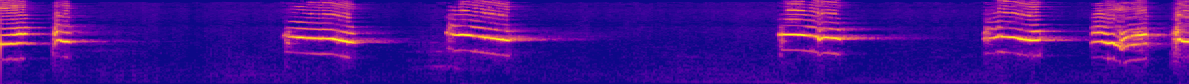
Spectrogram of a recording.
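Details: A grey-cheeked bulbul in lively song, played to draw other grey-cheeked bulbuls into singing, gives harsh overtone-laden downslurs at irregular gaps, ending in a tight burst of scratchy calls.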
